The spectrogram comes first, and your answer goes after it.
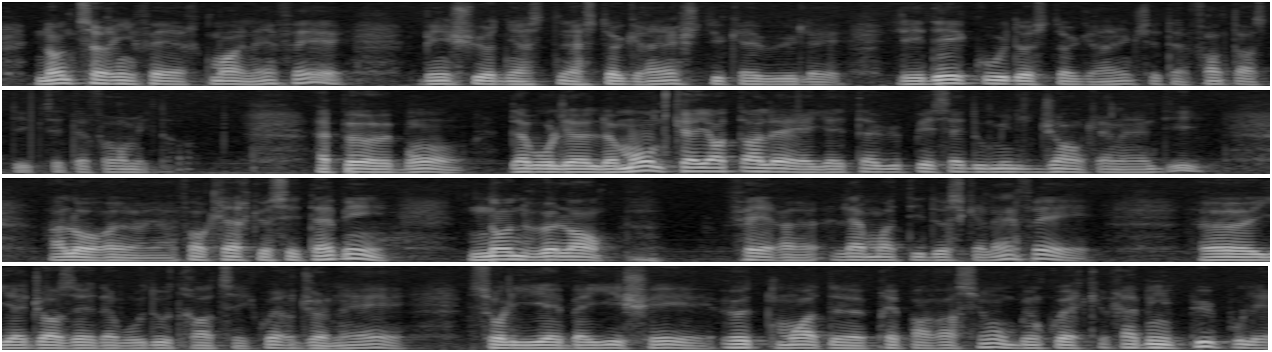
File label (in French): Emission en patois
